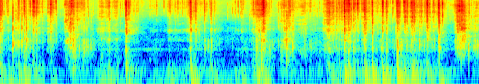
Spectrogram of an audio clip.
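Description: A solid rectangular bar of pink, green and blue marbled dry soap is held in the hand while its edge is shaved with a small metal blade. The sound is a series of crisp, bright cutting and scraping strokes with short dry crunches and quiet gaps between them.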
